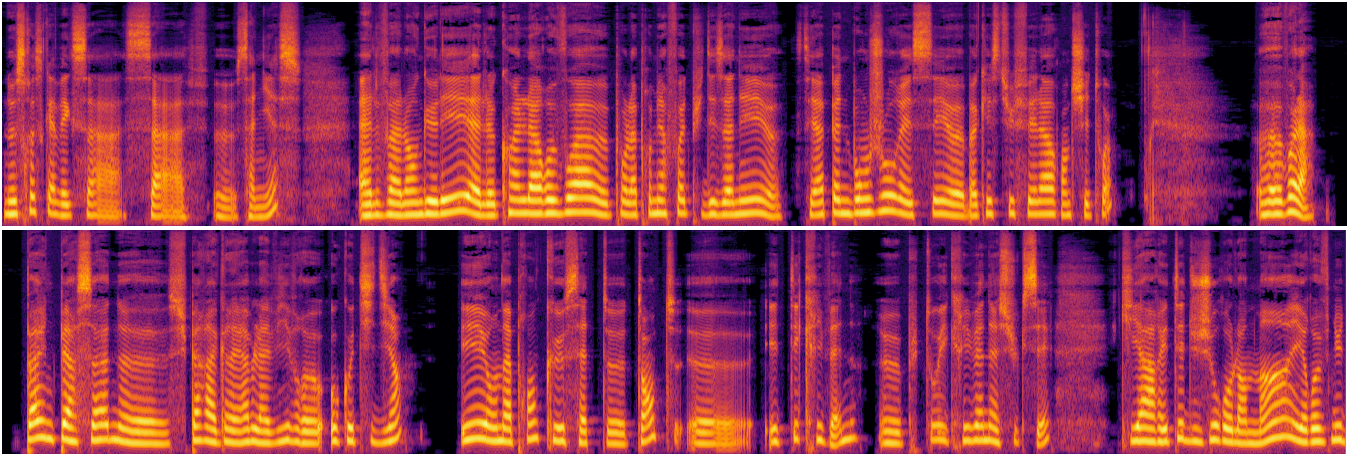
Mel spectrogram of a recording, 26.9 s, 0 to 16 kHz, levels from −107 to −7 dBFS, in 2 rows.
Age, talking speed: 30-49, 165 wpm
